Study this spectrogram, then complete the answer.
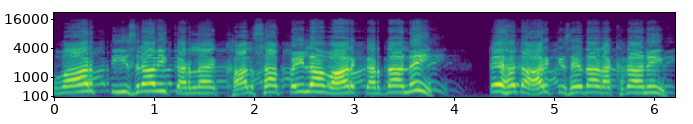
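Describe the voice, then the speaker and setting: A man voicing a defiant Sikh warrior who taunts his foe loudly. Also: extremely high pitch, unhurried, recorded from a distance, full character voice. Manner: taunting, loud challenges.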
